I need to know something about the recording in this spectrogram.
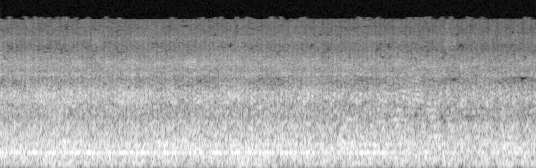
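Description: Truck engine idling steadily, with a faint steady hum over it.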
